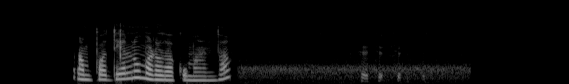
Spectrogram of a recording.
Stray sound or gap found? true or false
true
